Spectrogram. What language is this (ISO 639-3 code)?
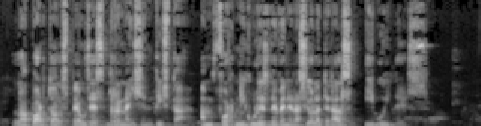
cat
